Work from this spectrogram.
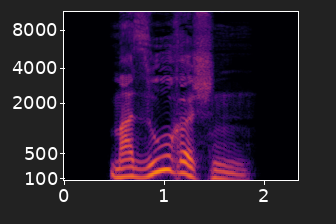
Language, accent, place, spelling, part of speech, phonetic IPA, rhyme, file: German, Germany, Berlin, masurischen, adjective, [maˈzuːʁɪʃn̩], -uːʁɪʃn̩, De-masurischen.ogg
- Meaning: inflection of masurisch: 1. strong genitive masculine/neuter singular 2. weak/mixed genitive/dative all-gender singular 3. strong/weak/mixed accusative masculine singular 4. strong dative plural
